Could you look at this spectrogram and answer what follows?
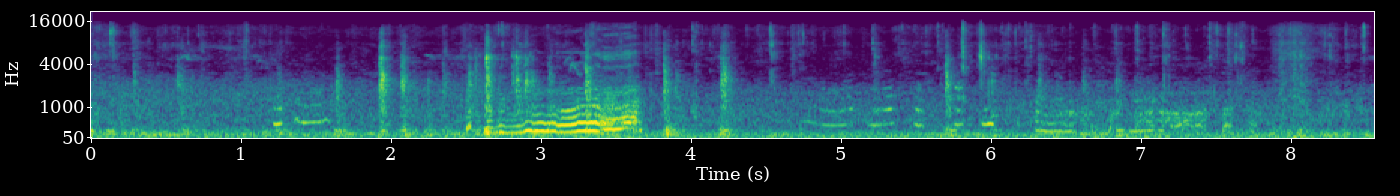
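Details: Backyard hens on a March day, sunbathing and eating leftover salad, give a string of short, nasal, wavering clucks, some rising and falling, spaced irregularly across a steady low background hum.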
